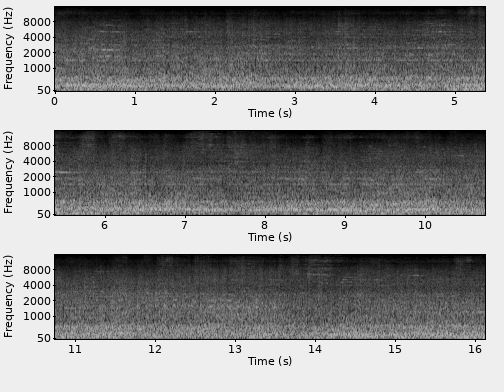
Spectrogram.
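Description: Double-stack container freight train rolling past: a steady rumble and clatter of steel wheels on rail from the well cars, with faint high wheel-squeal tones.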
